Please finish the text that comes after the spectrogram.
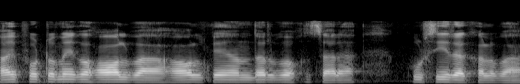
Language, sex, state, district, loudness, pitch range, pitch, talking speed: Bhojpuri, male, Bihar, Gopalganj, -18 LUFS, 105-115 Hz, 110 Hz, 160 wpm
